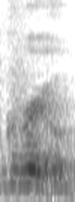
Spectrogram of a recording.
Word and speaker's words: Groult: However, Groult, we're not. It's just Groult. So Benoîte, we do say the T at the end of Benoîte because there is an E. It makes it a feminine name as opposed to the masculine Benoît. But then we do not say the T at the end of Groult, or in an English accent, Groult.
